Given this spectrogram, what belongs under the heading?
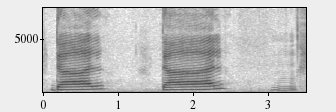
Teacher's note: Huruf dal, lidah kita tu mestilah berada di hujung gigi belakang.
